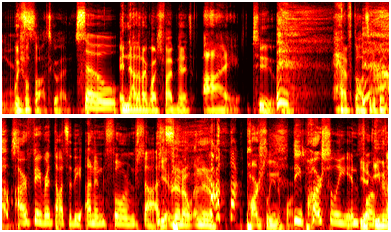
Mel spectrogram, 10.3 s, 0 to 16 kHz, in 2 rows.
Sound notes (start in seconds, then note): 7.3 laughs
